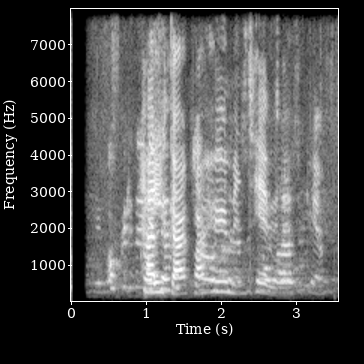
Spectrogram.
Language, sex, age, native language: Icelandic, female, 14, Icelandic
